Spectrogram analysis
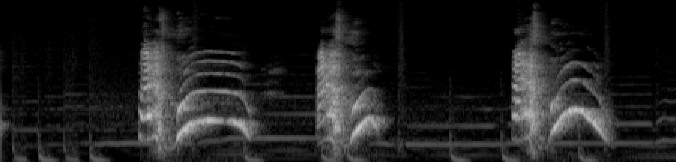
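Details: Italian allergic female streamer sneezing: three loud sneezes, each a sharp voiced burst with a falling cry-like tail, over a steady background hum and faint clicks.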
